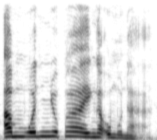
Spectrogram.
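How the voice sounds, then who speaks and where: A woman playing a stern, protective auntie in an Ilocano radio comedy drama, admonishing and deliberate, with an Ilocano accent. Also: a little high, lively intonation. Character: stern, protective auntie guardian of young women.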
